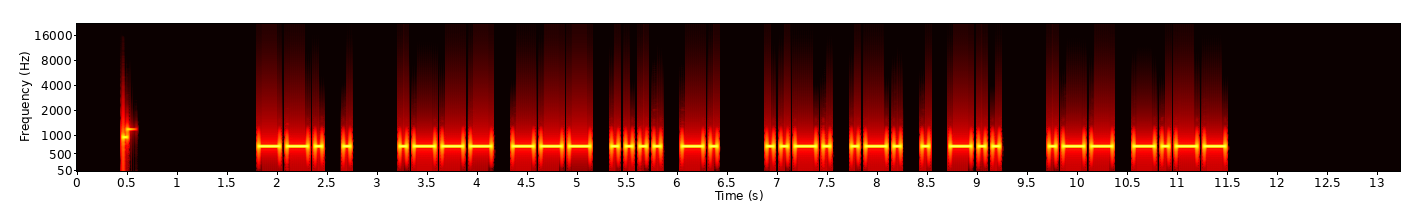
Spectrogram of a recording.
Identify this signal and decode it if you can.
Morse code, heard as a keyed tone, about 17 wpm, 700 Hz. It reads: GE JOHN FRED WY
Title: K1USN SST QSO Practice - 17wpm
